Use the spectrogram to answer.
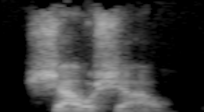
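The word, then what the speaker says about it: Llao Llao: There's an incredibly upscale resort called Shao Shao. It's spelled LLAO-LLAO, but down there in their Castellano Spanish, it's pronounced Shao Shao.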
